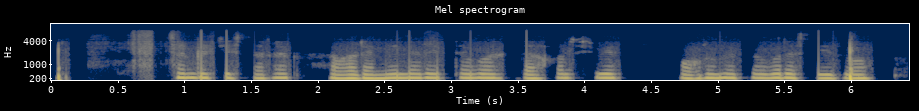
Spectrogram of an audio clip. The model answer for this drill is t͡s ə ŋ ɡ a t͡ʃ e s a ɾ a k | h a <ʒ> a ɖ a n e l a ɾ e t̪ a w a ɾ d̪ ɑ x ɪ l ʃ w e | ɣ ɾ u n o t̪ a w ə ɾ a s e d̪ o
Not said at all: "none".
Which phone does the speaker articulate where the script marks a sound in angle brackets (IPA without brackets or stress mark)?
ɣ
